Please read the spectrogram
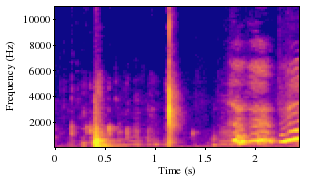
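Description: A drinking glass set down on a hard dresser top with a short knock, then a single crisp click about a second later.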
